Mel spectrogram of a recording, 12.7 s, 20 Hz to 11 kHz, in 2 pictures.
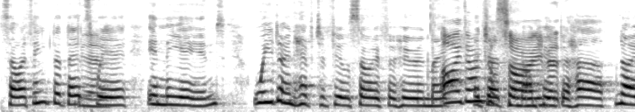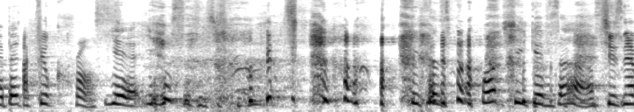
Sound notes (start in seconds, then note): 7.9 everyone laughs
